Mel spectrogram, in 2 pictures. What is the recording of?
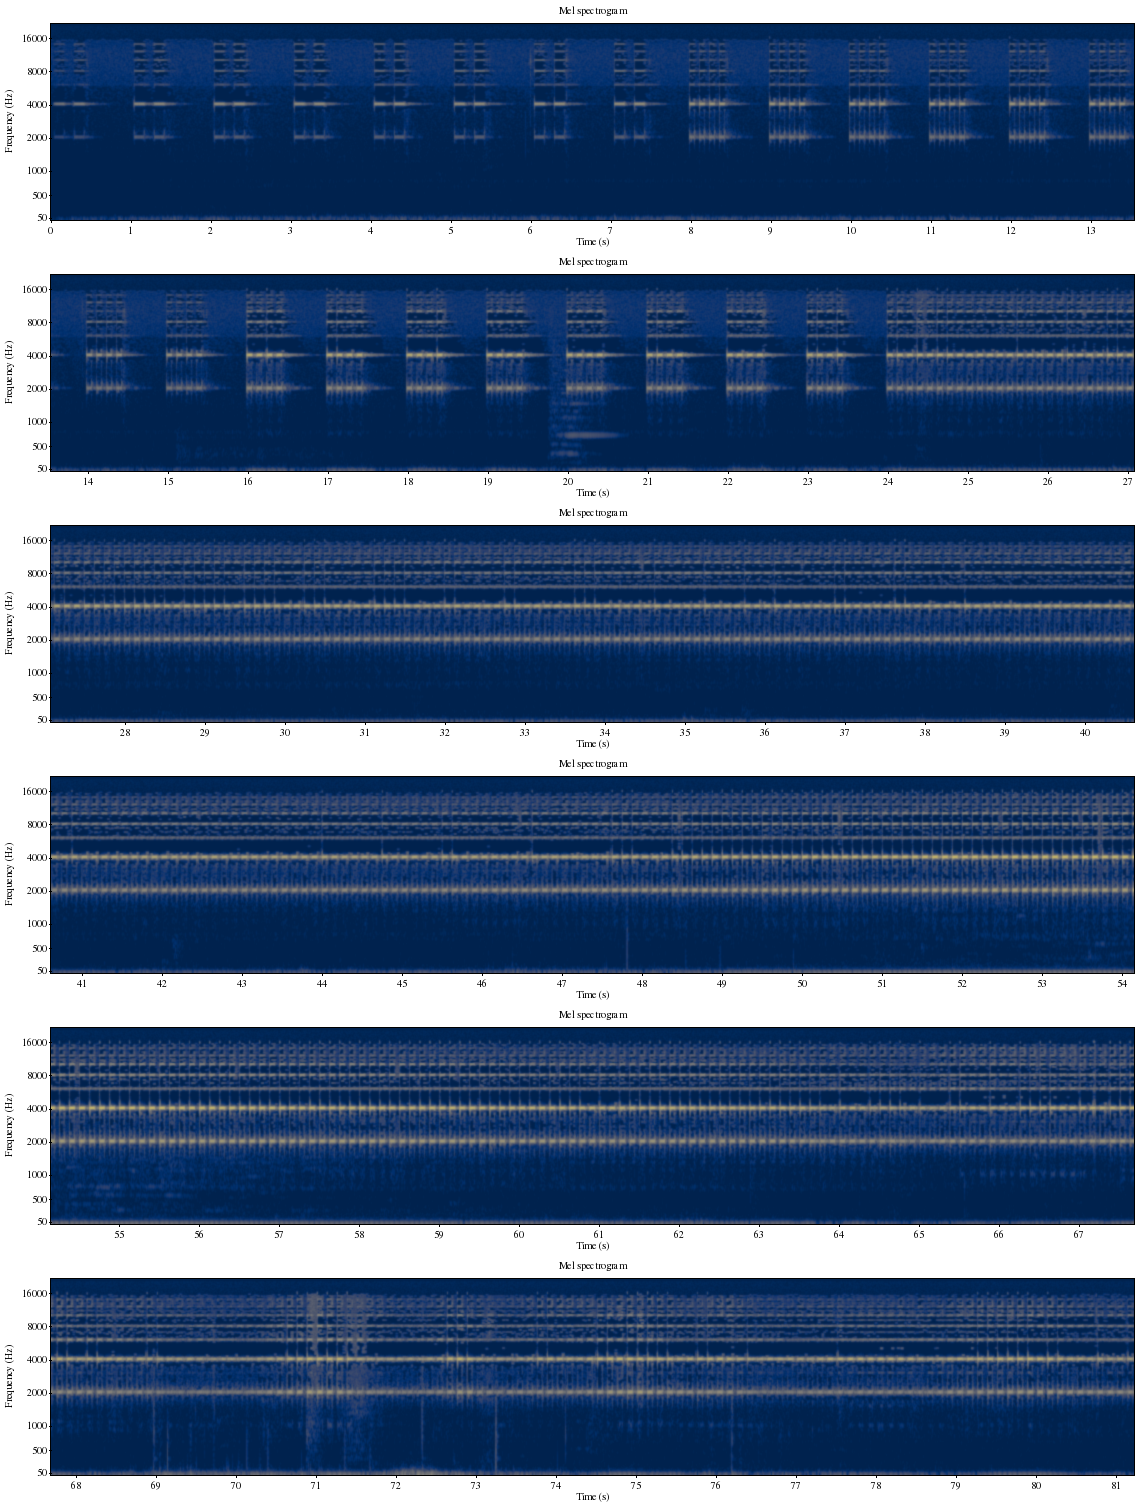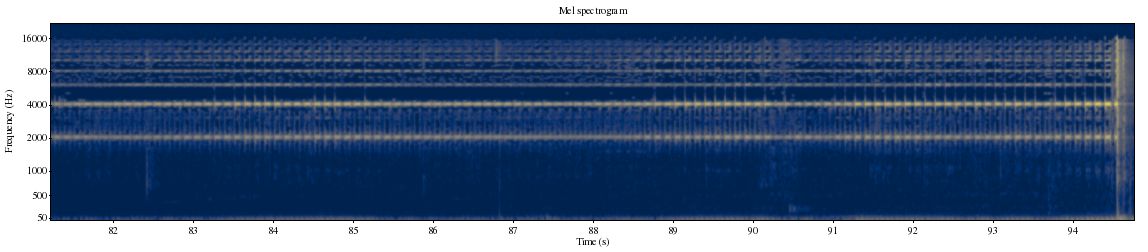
Sound taken from an old alarm clock.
